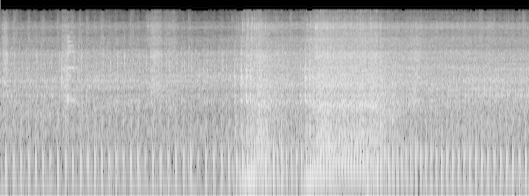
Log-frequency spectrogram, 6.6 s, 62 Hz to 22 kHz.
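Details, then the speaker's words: Honda Beat automatic scooter that ran out of oil and smoked heavily, after piston and rings replaced, kick-started due to a weak battery: steady quick putter at idle, about 3.5 beats a second, brief throttle blip; slightly rough as new rings are tight, runs smooth with no leaks. "jadi mesinnya ini masih enak juga kita dengar, dan mantap juga. Dan tidak bocor lagi."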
